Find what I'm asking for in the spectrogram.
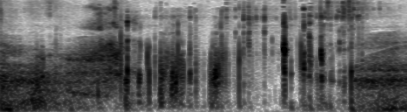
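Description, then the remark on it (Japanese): Soft, wet ear-licking sounds: a quick run of moist clicks and smacks in the middle, framed by a steady breathy hiss, all quiet and intimate with no talking. “もっと気持ちいい舐め方にしてあげます。”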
